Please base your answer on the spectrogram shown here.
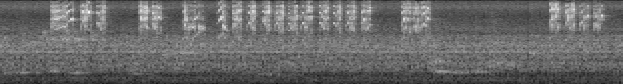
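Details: Sunbird ngleper song used as a lure to trigger ngriwik singing: rapid, very high buzzy trills in stuttering bursts separated by brief pauses, with soft low warbles faintly beneath and constant background hiss.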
